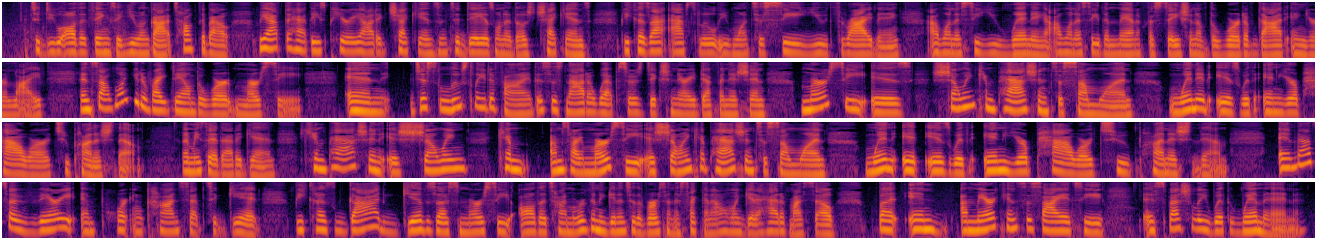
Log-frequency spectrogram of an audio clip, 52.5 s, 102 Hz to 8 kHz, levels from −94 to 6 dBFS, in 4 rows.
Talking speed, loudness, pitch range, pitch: 180 wpm, -25 LUFS, 150-195 Hz, 170 Hz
